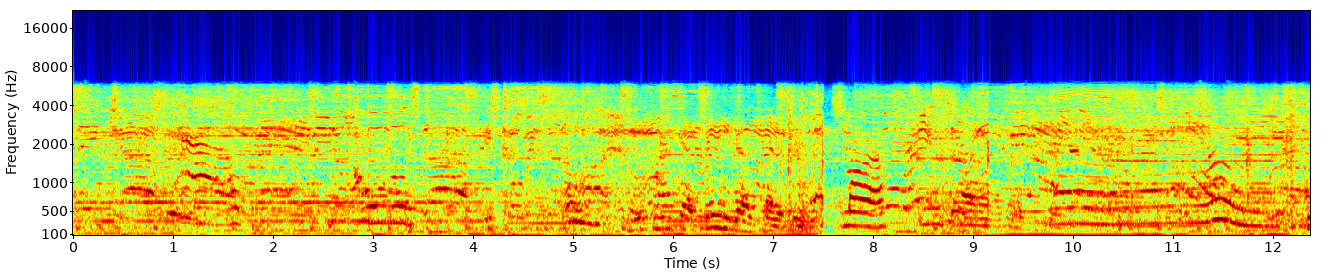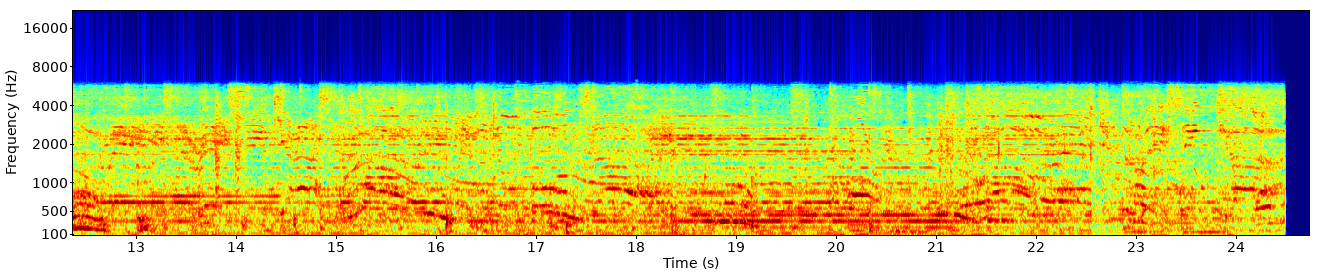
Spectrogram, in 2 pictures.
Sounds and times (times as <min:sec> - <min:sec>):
Music: 0:00.0 - 0:24.5.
